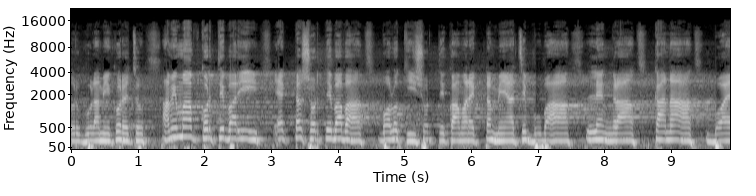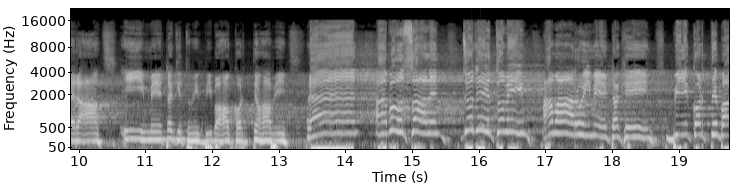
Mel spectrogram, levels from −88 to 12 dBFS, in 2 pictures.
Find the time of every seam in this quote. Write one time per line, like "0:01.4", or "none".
none

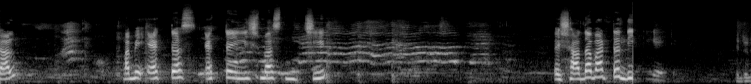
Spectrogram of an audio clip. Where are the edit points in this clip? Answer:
0:06.3

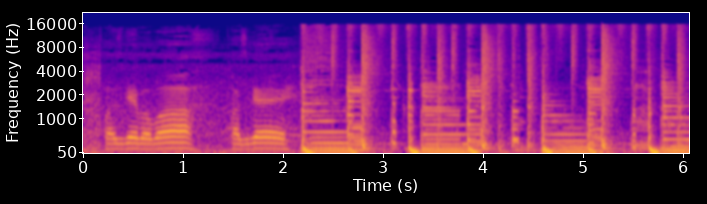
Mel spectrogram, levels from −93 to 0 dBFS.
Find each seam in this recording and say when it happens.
0:02.2

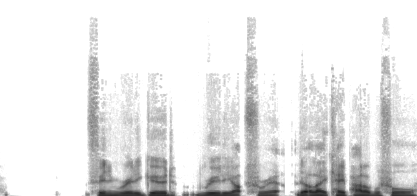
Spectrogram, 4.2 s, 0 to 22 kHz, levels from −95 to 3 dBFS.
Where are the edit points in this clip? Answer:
0:02.8

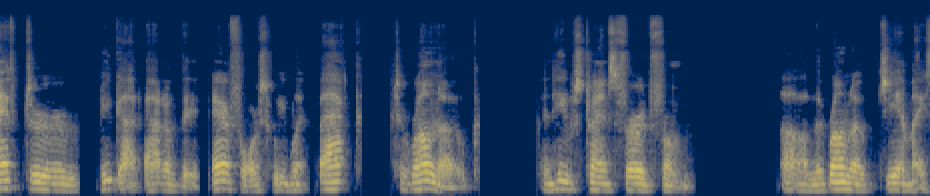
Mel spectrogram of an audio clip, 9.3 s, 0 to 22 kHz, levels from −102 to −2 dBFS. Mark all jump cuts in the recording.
0:00.9
0:02.0

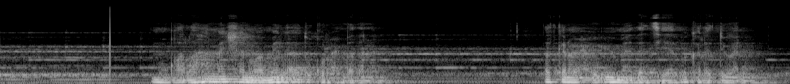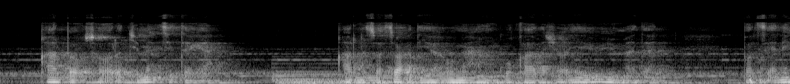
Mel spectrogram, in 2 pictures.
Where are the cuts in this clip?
0:06.0

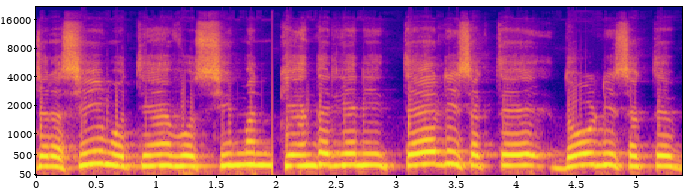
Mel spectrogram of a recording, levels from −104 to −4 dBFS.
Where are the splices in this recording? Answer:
none

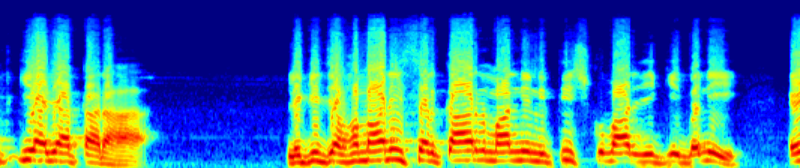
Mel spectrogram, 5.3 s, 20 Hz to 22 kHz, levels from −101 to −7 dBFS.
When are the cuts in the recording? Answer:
none

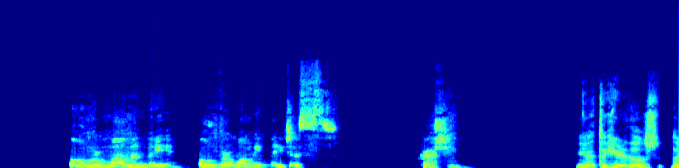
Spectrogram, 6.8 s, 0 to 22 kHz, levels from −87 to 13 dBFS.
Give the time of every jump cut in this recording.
none

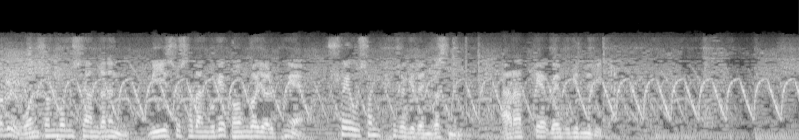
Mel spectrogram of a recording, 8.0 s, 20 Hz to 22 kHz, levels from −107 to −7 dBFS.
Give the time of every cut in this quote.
0:05.1

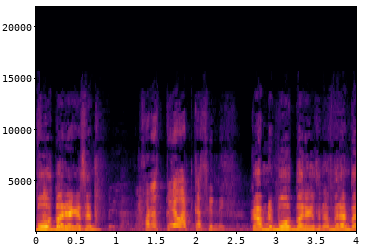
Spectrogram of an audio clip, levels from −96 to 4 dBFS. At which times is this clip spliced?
none

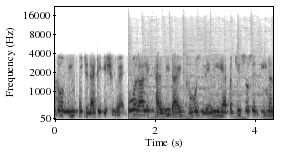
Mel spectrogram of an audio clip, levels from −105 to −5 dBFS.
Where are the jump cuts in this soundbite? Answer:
0:01.4

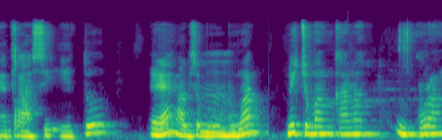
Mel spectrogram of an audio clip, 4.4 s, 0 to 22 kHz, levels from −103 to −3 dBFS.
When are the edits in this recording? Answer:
0:02.7

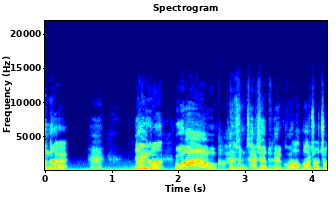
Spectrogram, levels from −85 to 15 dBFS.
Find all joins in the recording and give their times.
0:02.6

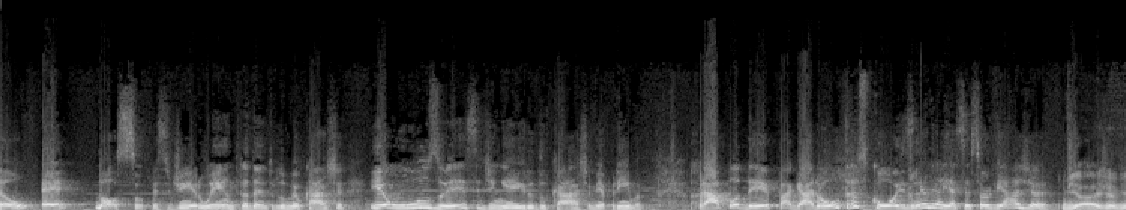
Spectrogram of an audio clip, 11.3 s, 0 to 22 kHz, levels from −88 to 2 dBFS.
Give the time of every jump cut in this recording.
0:01.6
0:09.2

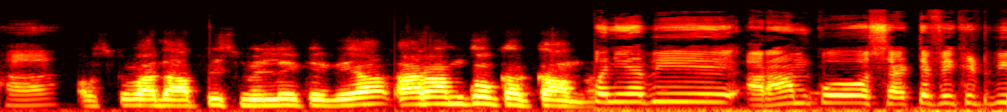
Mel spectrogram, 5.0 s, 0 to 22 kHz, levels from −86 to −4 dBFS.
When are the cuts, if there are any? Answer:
0:01.9
0:03.0

